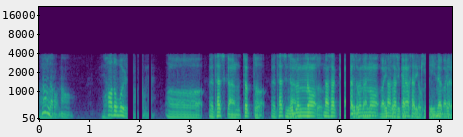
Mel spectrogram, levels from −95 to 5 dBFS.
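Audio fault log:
1.76–2.29 s, 6.02–6.23 s, 7.72–7.81 s, packet loss on an ADPCM call: the first burst loses 340 ms in holes scattered over 480 ms, the longest 120 ms; the second loses 180 ms over 200 ms, the longest 100 ms; the third loses 80 ms. Each hole cuts to hard-edged silence. Afterwards the speech returns with brief, slight distortion, because the receiving decoder's adaptive predictor and step size have drifted from the sender's. That stumble, settling over some tens of milliseconds, is what separates this from a clean dropout. The 32 kbit/s G.726 path between the gaps stays band-limited below 4 kHz.
4.31 s to the end, doubled audio track: a second full-band copy of the speech runs about 1.5 s behind the original at roughly 5 dB lower. It likely comes from a slower second capture path or an edit that left two copies out of step. It differs from a room echo or a feedback echo because it repeats only once, has no decay or reverberant colour, and cuts in abruptly at 4.31 s.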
